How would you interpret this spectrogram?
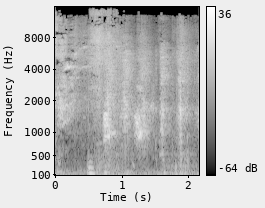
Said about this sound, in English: Wow, that dog is pissed. Maybe we better settle down. He's really mad.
